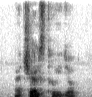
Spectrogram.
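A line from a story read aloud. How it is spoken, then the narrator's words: Quiet reply. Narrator (Russian): тихо ответил Пищалин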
